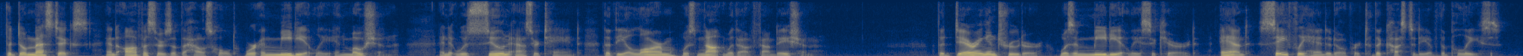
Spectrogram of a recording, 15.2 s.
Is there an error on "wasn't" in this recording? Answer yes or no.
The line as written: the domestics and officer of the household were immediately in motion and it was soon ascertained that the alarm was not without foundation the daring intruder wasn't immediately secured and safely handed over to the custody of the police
yes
